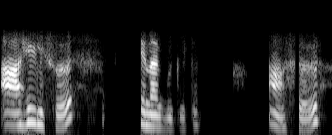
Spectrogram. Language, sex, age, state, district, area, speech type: Kannada, female, 18-30, Karnataka, Dakshina Kannada, rural, conversation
